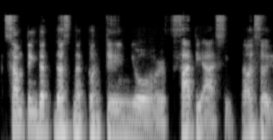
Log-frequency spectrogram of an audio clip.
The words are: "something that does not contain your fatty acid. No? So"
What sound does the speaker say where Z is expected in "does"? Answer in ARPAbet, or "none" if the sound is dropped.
S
